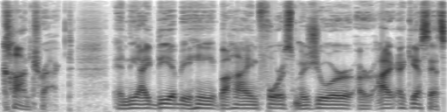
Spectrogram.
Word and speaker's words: force majeure: Force majeure.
